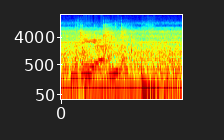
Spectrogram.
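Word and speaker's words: dygn: blend day and night inspired by the Swedish term Dian you don't know that that's how you pronounce it D ygn I believe D ygn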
